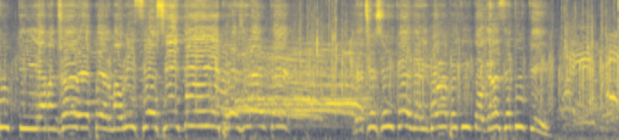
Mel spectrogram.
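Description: A man shouts with excitement through a loudspeaker outdoors.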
